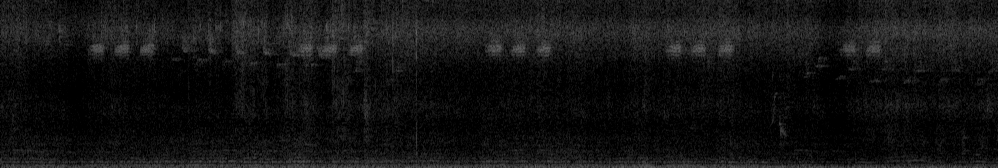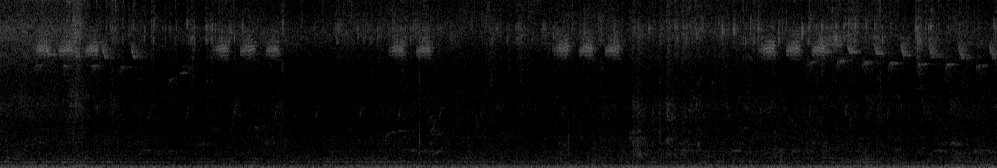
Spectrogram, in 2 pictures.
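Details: Bees feeding on and pollinating coconut blossoms, making a sustained low hum that rises and falls gently throughout, accompanied by faint high-pitched chirps repeating in small clusters.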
